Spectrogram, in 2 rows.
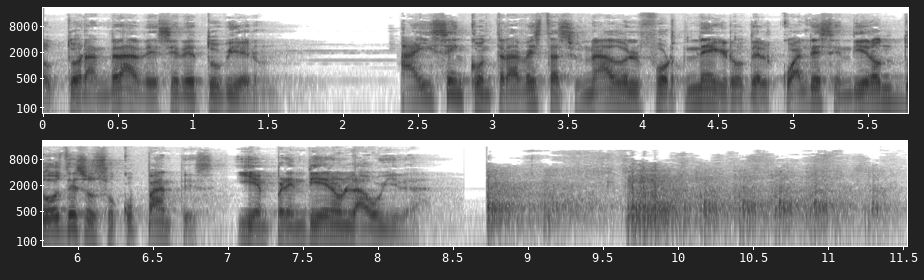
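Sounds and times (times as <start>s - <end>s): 
speech: 0.1s - 1.6s, 2.4s - 8.4s
loud sharp blast: 8.7s - 11.5s
rapid string of gunshots with tail: 8.7s - 11.5s.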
